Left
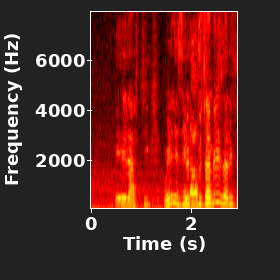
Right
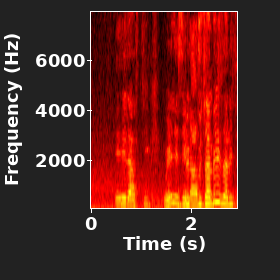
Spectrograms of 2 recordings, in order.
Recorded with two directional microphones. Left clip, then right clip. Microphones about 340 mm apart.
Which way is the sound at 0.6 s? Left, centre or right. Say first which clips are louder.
Right 2 dB; centre.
